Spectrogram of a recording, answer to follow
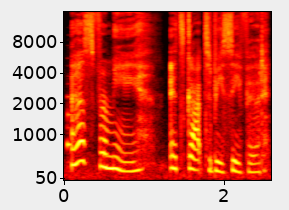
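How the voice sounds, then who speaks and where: A woman's voice: a little high, big pitch swings, unhurried, no room sound. A woman playing a composed, dutiful young female official in a video game, matter-of-fact and businesslike. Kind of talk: video game cutscene acting.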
